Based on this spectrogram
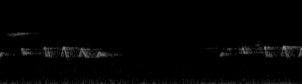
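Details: Two loud whistled phrases from a lesser cuckoo among early summer trees, each a quick, slightly stuttering string of clear notes, separated by a short quiet gap.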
